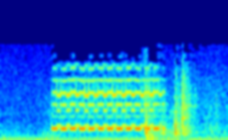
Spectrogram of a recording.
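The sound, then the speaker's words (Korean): A telephone rings during a call: one sustained electronic ring burst with a bright, layered tone, followed by a few quick clicks and clatter as it stops. “그리고 제인에게 전화를 걸지요.”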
